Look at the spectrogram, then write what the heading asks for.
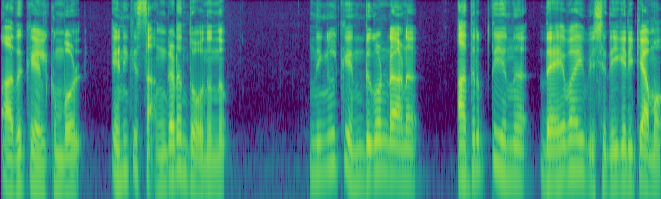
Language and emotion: Malayalam, sad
